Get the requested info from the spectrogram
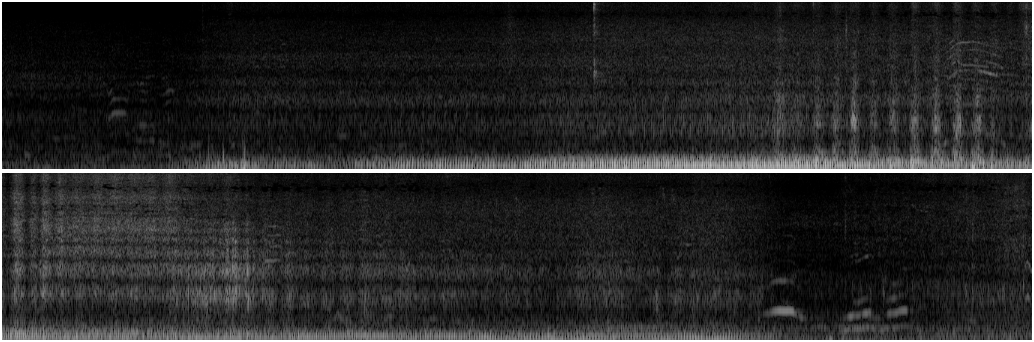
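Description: Car engines running at close range as vehicles drive slowly past on a wet road, loudest about a third of the way in, with a drop in level near the end.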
